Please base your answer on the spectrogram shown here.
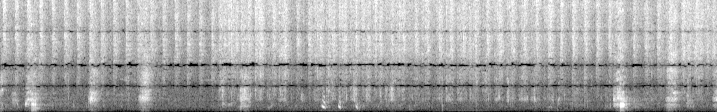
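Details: A dog attacking a lawn sprinkler, giving short sharp bursts near the start, a few softer yips in the middle and a louder one near the end, over the steady rhythmic ticking and hiss of the sprinkler spray.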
